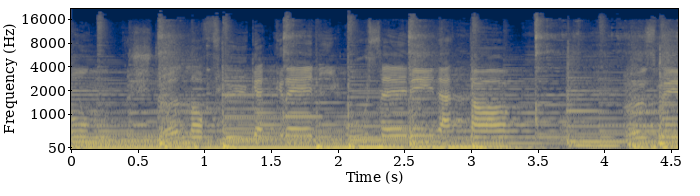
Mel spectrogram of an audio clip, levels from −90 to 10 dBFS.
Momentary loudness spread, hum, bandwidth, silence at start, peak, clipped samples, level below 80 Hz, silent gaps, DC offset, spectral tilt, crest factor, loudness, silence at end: 5 LU; none; 18 kHz; 0 s; 0 dBFS; under 0.1%; -16 dBFS; none; under 0.1%; -6 dB/octave; 12 dB; -14 LUFS; 0 s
